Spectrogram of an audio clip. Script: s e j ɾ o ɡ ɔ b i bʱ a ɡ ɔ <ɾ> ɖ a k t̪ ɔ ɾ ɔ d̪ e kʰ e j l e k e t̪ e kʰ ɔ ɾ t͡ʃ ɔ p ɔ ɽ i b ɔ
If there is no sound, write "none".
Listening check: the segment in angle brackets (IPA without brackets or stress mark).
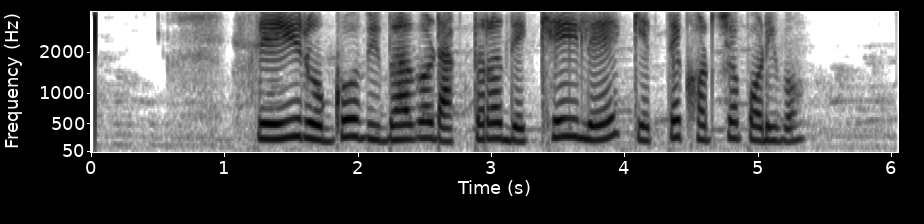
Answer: none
